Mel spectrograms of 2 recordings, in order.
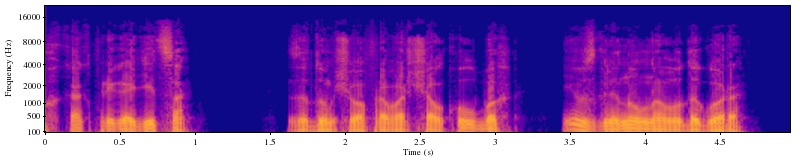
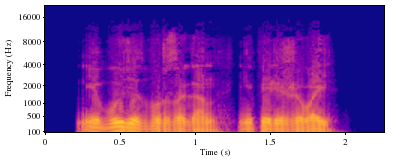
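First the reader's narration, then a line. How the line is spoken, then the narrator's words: Contemptuous snort, ruler. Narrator (Russian): презрительно хмыкнул правитель Варграда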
